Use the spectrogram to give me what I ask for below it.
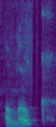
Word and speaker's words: Alok: Just for the record, it's Alok. It rhymes. Oh, okay. It rhymes with joke or smoke.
